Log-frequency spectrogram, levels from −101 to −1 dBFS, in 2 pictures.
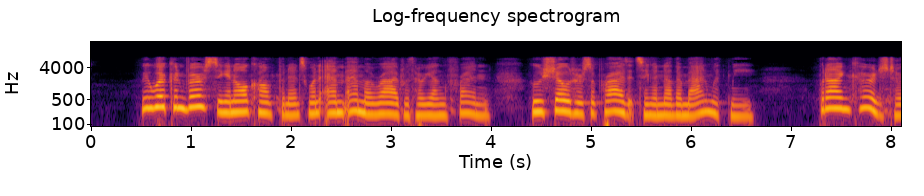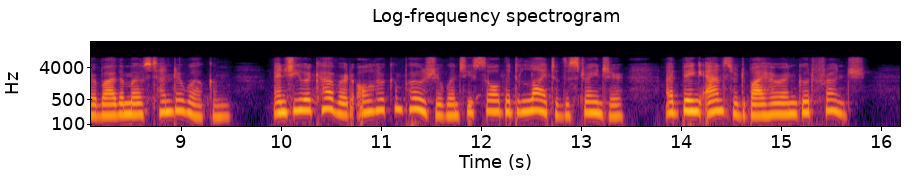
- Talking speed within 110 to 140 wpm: No, fast, 205 wpm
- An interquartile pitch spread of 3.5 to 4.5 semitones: Yes, average, 4.1 semitones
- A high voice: Yes, high, 215 Hz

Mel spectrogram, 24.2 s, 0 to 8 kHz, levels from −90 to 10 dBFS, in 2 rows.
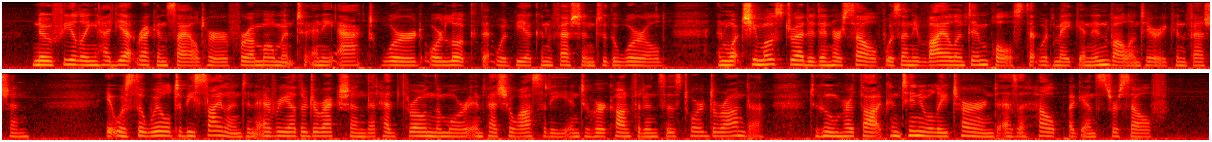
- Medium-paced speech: Yes, average, 180 wpm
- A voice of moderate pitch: Yes, medium, 175 Hz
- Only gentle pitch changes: Yes, narrow, 1.9 semitones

